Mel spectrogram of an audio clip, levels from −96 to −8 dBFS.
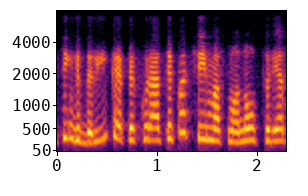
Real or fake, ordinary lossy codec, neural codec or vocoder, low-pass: fake; AAC, 48 kbps; codec, 24 kHz, 0.9 kbps, DualCodec; 7.2 kHz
